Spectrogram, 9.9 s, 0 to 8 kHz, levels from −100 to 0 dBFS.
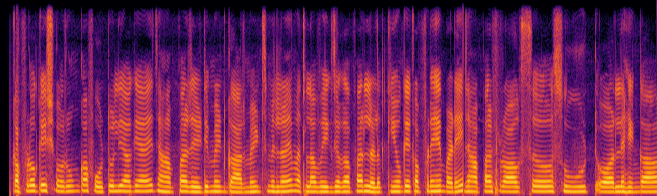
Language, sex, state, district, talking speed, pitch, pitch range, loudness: Hindi, female, Bihar, Gaya, 190 wpm, 205 Hz, 195-215 Hz, -15 LUFS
